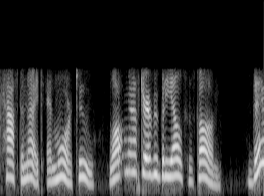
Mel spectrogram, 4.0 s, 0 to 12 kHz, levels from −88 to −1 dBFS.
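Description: From start to finish the speech carries the marks of the G.729 codec. A vocal-tract filter, a pitch predictor and a sparse set of pulses rebuild the voice at a rate that fits 8 kbit/s G.729A, and the loss of detail is plainly audible as a slightly rough, synthetic edge. On a spectrogram the energy stops flat at 4 kHz, with an empty band above, and the harmonics look smeared and less finely structured than in clean speech.

Between 1.78 and 2.06 s comes VoIP packet loss concealed by the speech codec. About 60 ms of audio went missing in gaps scattered over 80 ms, the longest a single 40 ms stretch. The decoder covered each hole by repeating its last pitch and filter at falling gain, so the voice turns briefly into a buzzy tone or coloured noise and grows thin. The damage persists until about 2.06 s because each rebuilt frame depends on the one before. In the waveform the envelope sags into a stretched, fading section, and the spectrogram shows the last sound drawn out and fading.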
